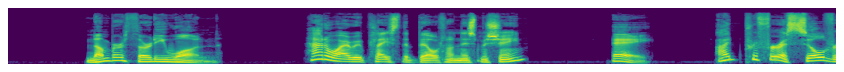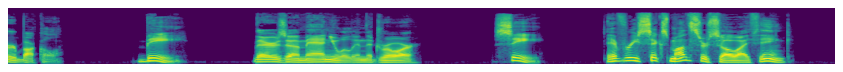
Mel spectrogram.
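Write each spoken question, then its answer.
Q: How do I replace the belt on this machine?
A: B: There's a manual in the drawer.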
